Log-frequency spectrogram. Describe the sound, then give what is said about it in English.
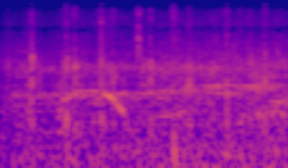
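A crowd applauds steadily, many hands clapping in a dense, continuous patter with a faint whistle or cheer rising briefly partway through. “Clap it up for Tom Kennedy.”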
